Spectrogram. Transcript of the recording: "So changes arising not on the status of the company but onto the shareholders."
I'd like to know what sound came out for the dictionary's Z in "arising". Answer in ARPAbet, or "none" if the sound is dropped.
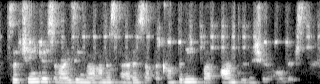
Z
